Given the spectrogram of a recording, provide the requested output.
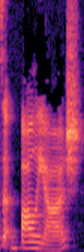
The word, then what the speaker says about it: balayage: Does balayage, did I say it right?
